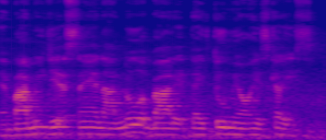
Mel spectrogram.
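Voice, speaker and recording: There is noticeable background noise. A man with an American accent talks at a fairly quick pace. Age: 40s. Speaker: former federal prisoner. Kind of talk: interview answer.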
